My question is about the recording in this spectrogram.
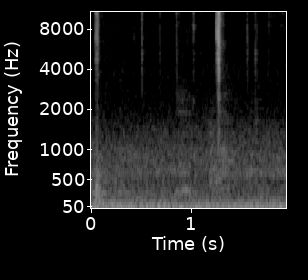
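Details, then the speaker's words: Old American truck with an external voltage regulator: sharp crackling snaps as the inline fuse on the constant-power sensing wire is pulled. The regulator's shorted internal rectifier draws constant current, draining a new battery overnight. "That's power. It's sparking."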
